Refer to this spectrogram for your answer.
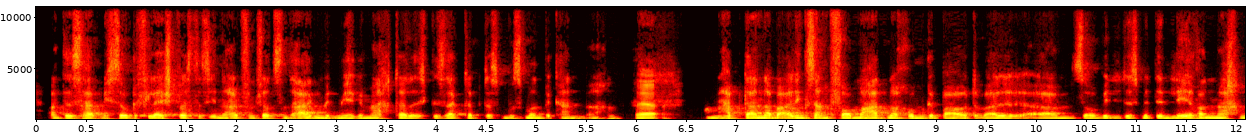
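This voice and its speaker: With a very deep, low pitch, this man talks at a moderate pace, with hardly any pauses and fairly even intonation. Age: 70s. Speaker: coaching trainer and coach, former psychotherapist. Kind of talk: interview.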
